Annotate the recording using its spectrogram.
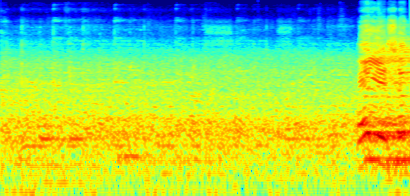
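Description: Faint background music over a steady hubbub in the boxing hall. About three and a half seconds in, a ring announcer's amplified voice starts loudly over the microphone.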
